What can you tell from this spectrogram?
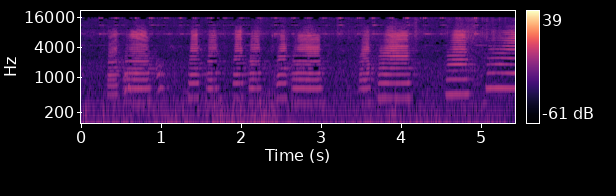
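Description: A solo trumpet playing a slow melody of separate held notes, a funeral call for the military honours at the graveside.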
